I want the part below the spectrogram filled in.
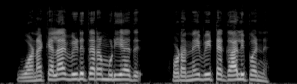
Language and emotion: Tamil, angry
